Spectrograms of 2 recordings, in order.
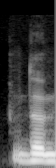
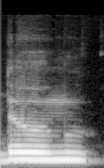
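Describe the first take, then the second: First: Said as one plain French-style syllable. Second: Said Japanese-style with a long vowel and added final vowel.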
